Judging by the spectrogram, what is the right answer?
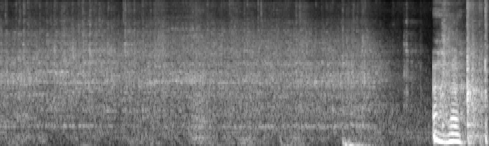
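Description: Toy chainsaw running with a steady whirring buzz for about three and a half seconds, then a low thump; a brief voice near the end.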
